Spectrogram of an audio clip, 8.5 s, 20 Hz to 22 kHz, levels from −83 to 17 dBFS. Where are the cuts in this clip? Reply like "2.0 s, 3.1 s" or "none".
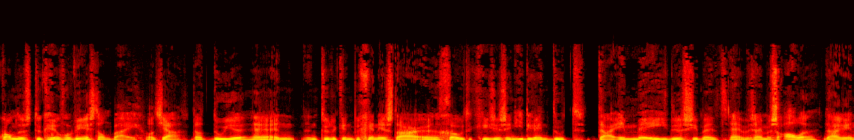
none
